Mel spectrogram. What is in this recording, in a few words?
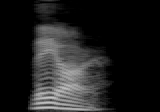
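"They are", American English male; everyone-can-use-english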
